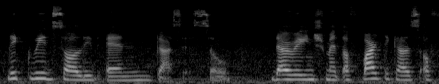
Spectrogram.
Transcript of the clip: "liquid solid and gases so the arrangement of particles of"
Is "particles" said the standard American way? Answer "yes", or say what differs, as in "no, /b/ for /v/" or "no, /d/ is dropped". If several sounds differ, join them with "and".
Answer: no, /s/ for /z/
